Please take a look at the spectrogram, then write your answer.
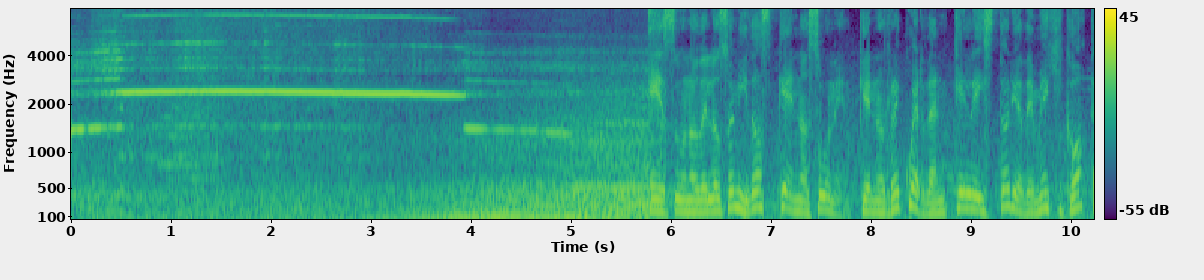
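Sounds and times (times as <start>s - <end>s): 
sweet potato vendor's cart steam whistle: 0.0s - 5.8s
speech: 5.8s - 10.2s.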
